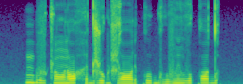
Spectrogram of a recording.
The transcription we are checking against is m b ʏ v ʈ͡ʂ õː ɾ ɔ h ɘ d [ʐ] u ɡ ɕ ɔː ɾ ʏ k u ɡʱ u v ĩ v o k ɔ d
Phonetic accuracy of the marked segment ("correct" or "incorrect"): correct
